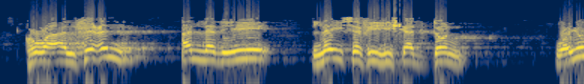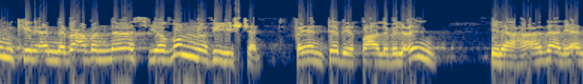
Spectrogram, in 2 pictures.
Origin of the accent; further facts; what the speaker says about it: Kuwait; عد هذه معروفة عندنا في الكويت، المرعز معروف عندنا في الكويت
